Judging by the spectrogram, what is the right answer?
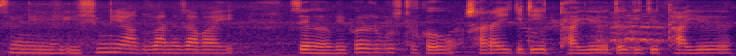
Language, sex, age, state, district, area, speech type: Bodo, female, 45-60, Assam, Kokrajhar, urban, spontaneous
